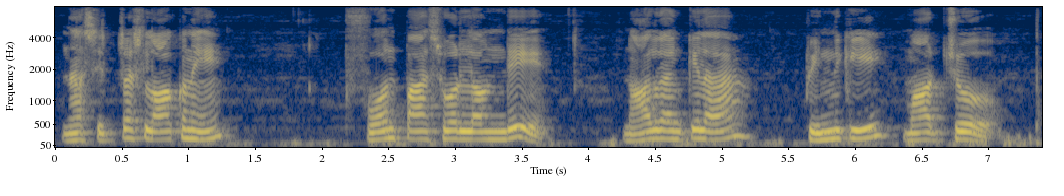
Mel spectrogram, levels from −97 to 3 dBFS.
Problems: none marked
